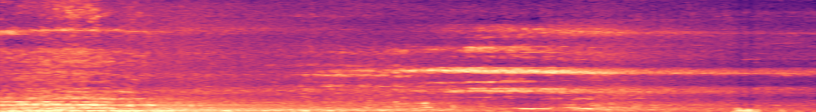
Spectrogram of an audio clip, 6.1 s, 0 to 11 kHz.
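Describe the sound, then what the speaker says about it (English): A Greater Anglia class 755 train on a Norwich to Sheringham service passes and fades away, a loud rail rumble with squealing wheel tones gradually receding, ending with a brief knock. "755 407 on a Greater Anglia service to Sheringham from Norwich."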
